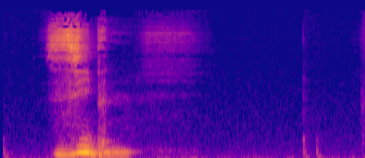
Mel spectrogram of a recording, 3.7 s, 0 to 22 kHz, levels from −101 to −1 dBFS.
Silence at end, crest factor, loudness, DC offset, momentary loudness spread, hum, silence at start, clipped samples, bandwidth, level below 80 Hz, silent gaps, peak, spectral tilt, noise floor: 2.35 s; 22 dB; -24 LUFS; under 0.1%; 21 LU; none; 0.5 s; under 0.1%; 15.5 kHz; -60 dBFS; none; -8 dBFS; -4 dB/octave; -73 dBFS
